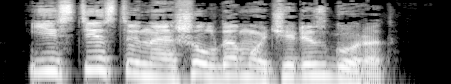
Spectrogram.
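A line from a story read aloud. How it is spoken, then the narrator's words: Irritable snap. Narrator (Russian): огрызнулся я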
